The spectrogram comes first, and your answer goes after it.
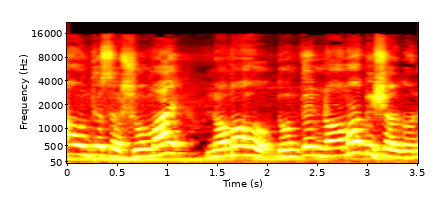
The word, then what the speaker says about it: নমঃ: অন্তঃ সোমায় নমঃ, দন্তের নম বিসর্গ, নম বিসর্গ উচ্চারণ হচ্ছে হ হয়, তাই নমঃ।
